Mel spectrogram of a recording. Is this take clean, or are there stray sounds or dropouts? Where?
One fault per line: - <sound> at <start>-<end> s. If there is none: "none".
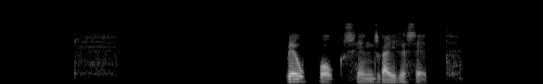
none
